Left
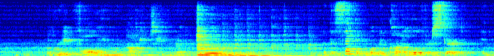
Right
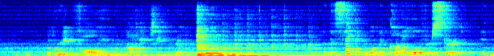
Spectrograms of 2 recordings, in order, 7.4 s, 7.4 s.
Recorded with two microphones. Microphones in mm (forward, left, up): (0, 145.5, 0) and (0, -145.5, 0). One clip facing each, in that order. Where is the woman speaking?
10° right (ahead or behind), 1.2 m.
